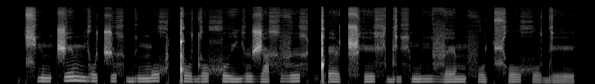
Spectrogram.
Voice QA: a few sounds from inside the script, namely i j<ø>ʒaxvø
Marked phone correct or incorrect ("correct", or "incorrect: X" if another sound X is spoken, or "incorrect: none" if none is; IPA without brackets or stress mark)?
correct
